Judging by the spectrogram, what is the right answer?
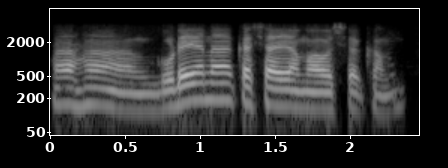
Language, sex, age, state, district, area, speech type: Sanskrit, male, 45-60, Karnataka, Vijayanagara, rural, conversation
